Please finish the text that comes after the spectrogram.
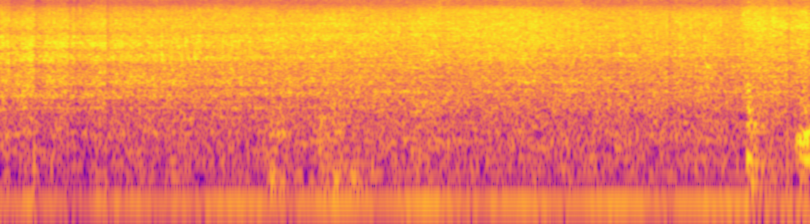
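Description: Steak sizzling on a grill, a steady loud broadband hiss and crackle of frying that holds unbroken, close and alone with no talk.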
